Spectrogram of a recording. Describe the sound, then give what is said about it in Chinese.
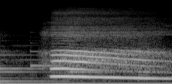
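A big yawn voiced by the narrator for the mother rabbit in a bedtime story: one long, breathy, drawn-out vocal sound with a slowly falling pitch, played alone. “兔妈妈打了个大大的哈欠”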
